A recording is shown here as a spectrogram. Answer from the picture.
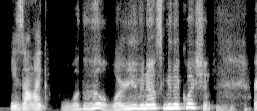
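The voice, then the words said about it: Imitates another person's voice. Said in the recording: “my Scott impression ... how you change your tone like that”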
